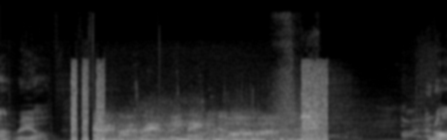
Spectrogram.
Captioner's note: static crackling; people shouting faintly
